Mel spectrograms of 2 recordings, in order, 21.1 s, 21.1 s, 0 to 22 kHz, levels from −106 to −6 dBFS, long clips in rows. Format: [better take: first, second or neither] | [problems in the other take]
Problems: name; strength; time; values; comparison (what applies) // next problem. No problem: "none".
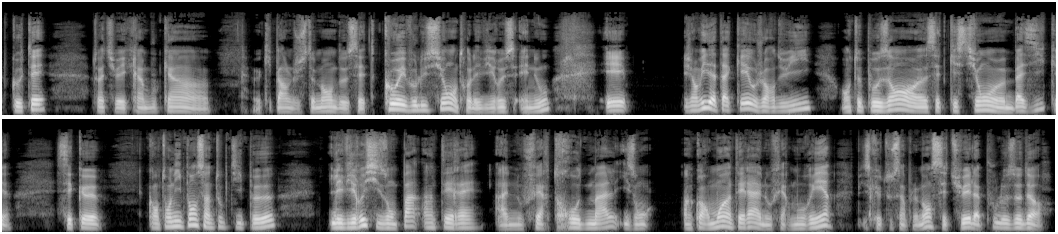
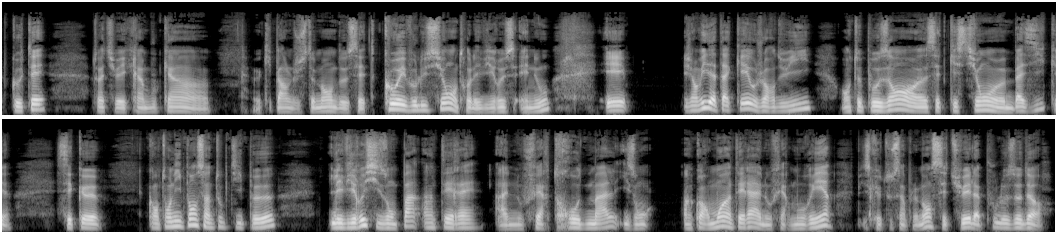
neither | none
